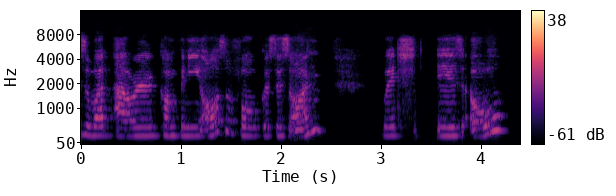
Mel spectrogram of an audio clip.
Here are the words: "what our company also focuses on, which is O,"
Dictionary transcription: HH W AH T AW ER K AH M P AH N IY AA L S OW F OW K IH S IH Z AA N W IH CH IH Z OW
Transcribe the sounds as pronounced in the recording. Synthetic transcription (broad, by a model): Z W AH T AW ER K AH M P AH N IY AA L S OW F OW K IH S IH Z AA N W IH CH IH Z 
